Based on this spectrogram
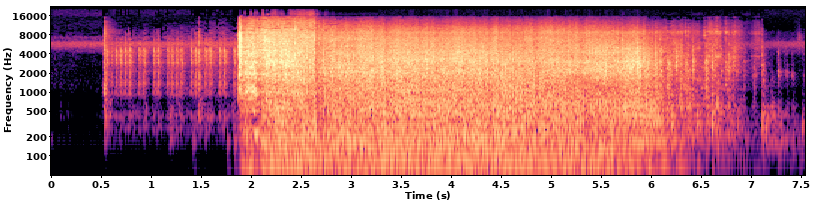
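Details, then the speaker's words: Kubota BX24 tractor diesel, after replacing its fuel shutoff solenoid: brief crank, then it catches at once and settles into a steady, even clatter; it now starts, runs and shuts off normally. "And there you have it. It's fixed, and it should shut off, start, run, like the old girl's supposed to."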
